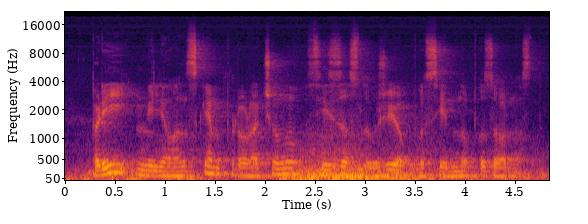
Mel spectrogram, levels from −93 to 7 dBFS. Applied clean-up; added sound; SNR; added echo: none; Thunder; 1 dB; none.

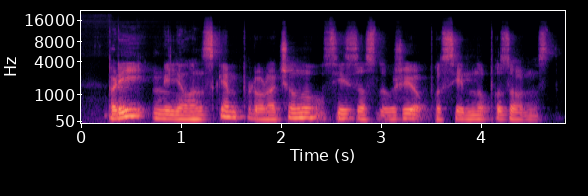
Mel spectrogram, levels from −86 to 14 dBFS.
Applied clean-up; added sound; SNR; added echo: neural mask model DeepFilterNet 3.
